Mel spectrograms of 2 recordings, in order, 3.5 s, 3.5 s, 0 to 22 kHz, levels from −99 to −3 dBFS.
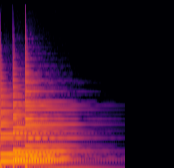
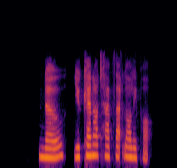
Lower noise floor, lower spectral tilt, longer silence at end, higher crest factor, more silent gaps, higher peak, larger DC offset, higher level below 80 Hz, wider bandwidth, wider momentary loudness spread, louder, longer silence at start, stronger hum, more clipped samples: about the same, under -90 dBFS vs under -90 dBFS; first, -6 dB/octave vs -4.5 dB/octave; first, 1.85 s vs 0.6 s; about the same, 20 dB vs 22 dB; neither; first, -12 dBFS vs -18 dBFS; neither; first, -52 dBFS vs -80 dBFS; first, 15.5 kHz vs 7 kHz; first, 16 LU vs 13 LU; first, -29 LUFS vs -38 LUFS; second, 0 s vs 0.8 s; neither; neither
